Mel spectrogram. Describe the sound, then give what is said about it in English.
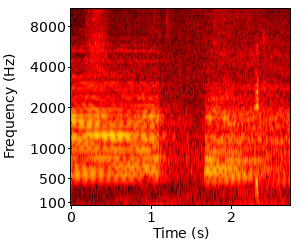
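A loud ambulance siren blares outside in two long, steady blasts separated by a short break, its tone harsh and honking rather than smoothly wailing. “It's like the ambulance is on its way somewhere in a hurry and also has indigestion.”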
